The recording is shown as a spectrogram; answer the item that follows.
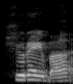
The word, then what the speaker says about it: Siegerrebe: drink on its own so that's your typical shoe daiba as i've been taught to pronounce it but this one the first time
